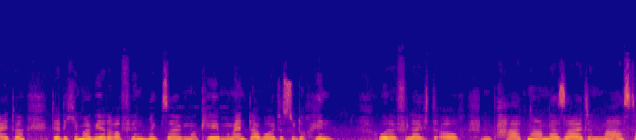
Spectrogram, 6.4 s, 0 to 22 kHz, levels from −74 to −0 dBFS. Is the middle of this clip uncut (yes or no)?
yes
